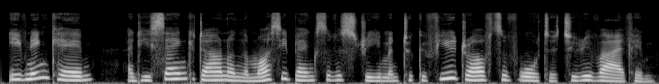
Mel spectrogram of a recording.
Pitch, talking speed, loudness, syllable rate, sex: 195 Hz, 210 wpm, -16 LUFS, 4.7 syllables/s, female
